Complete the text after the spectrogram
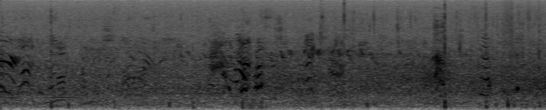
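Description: Children shout and call out across an outdoor field.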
